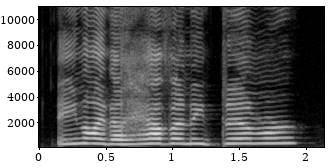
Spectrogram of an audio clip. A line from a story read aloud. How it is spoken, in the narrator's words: wailed Davy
